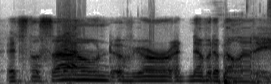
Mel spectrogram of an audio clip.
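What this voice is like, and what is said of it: Evil British accent. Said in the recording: “I think it's an evil British accent.”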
